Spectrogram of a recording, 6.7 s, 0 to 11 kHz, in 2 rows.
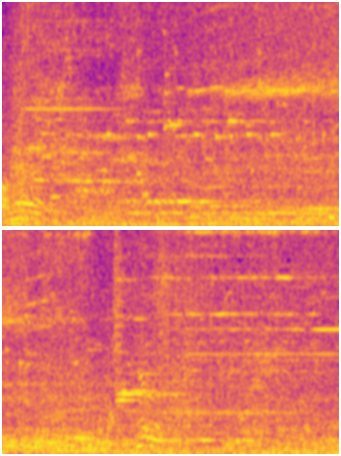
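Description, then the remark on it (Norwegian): The chainsaw tail of Blade Wolf (prototype LQ84i), the robot dog from the game Metal Gear Rising: Revengeance, revs with a loud, steady grinding buzz, its whining motor pitch sweeping upward briefly near the start and again toward the end, with no pauses throughout. “Dette er Blade Wolf fra, eller prototype LQ84i fra Metal Gear Rising. Yeah. Revengeance. Ja, det er robothunden med motorsaghalen.”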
